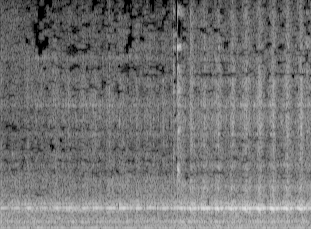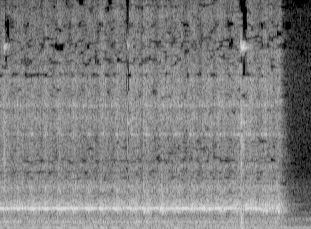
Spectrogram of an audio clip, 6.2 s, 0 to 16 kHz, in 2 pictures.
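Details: Timken bearing demonstration machine, dry bearing loaded to about four weights with no oil: steady motor run with loud high squeal around 1.5 kHz and gritty rasp cutting off abruptly as the bearing seizes; dry bearing seizure under load.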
